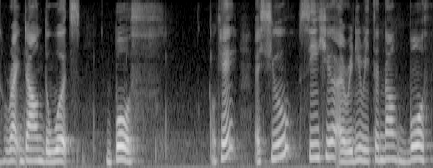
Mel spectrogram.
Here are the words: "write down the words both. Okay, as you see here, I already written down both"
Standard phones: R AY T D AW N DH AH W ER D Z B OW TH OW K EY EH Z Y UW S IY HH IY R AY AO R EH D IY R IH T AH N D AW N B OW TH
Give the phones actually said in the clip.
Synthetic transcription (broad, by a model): R AY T D AW N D AH W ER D S B OW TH OW K EY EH S Y UW S IY HH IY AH AY AO R EH D IY R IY T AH N D AW N B OW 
